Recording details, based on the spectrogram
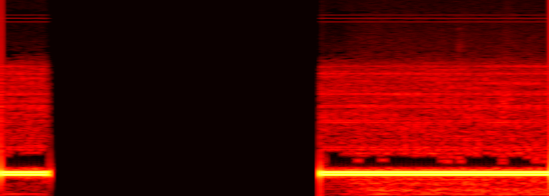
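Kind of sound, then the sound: signal or alarm, phone call ringing tone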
